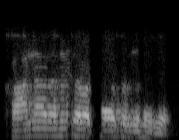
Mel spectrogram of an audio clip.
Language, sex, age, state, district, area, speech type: Hindi, male, 45-60, Uttar Pradesh, Sitapur, rural, conversation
